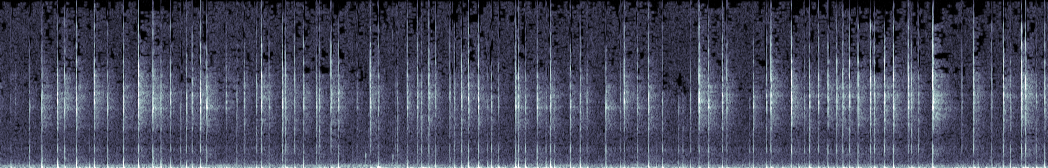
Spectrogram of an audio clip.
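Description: Long nails rapidly tap and scratch the hollow, curved dome lid of a clear plastic cup filled with beads. The result is a dense stream of sharp, bright plastic clicks with soft low knocks underneath, each tap dying away almost instantly.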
